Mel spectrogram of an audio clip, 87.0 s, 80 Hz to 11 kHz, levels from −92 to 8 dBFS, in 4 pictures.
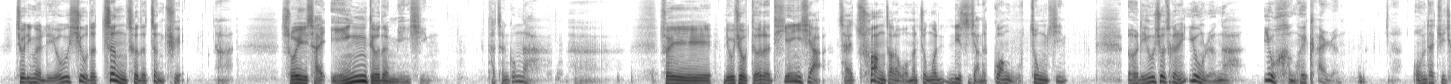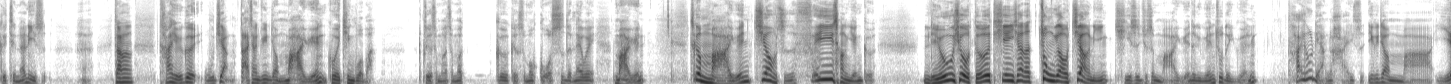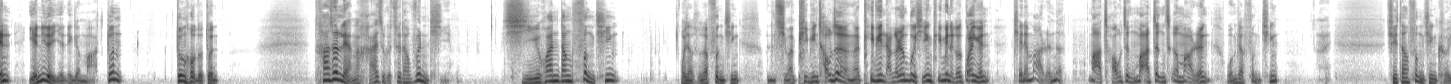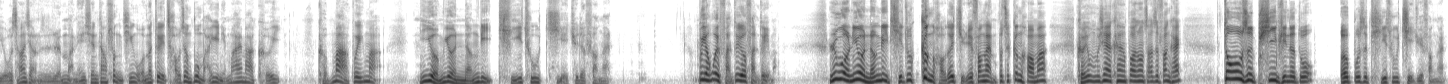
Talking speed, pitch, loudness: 230 characters per minute, 175 Hz, -20 LUFS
